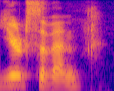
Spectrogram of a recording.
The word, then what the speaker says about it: Yurtseven: How do you say his name? Yurtseven? – Yurtseven.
